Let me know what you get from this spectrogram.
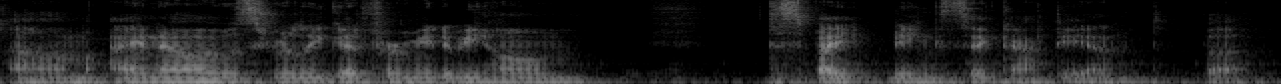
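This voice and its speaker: A man's voice: fairly low pitch, monotone, moderate pace, fairly bright tone, slight background noise. A young man streaming a game and chatting with viewers, his voice weak from a recent illness and a lingering cough. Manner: chatty, friendly, greets viewers by name. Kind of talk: casual chat with live chat.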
